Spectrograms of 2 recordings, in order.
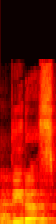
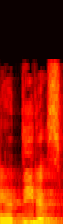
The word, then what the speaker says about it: Adidas: My Adidas pants. Adidas. Yes. That's not how you say it. Yeah, that's how you say it? No, it's a German brand, and since I'm German, I guess I know it better.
